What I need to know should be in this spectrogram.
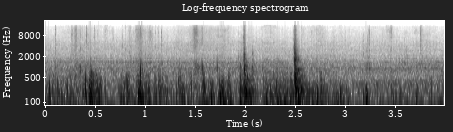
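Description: A car door unlatches with a click and swings open.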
